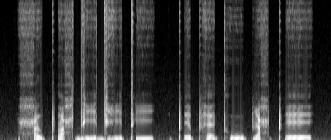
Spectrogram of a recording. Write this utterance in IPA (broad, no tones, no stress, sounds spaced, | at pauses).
ħ ɯ pʼ ʌ ħ d i d ɦ i tʼ i | pʼ e pʰ ɛ kʰ u p i ħ pʼ e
